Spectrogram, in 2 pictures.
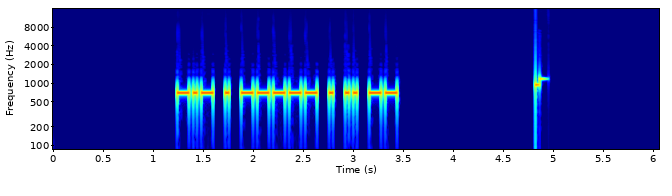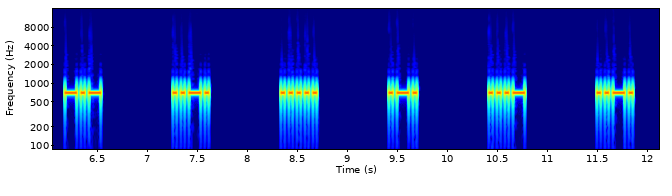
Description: Morse code, heard as a keyed tone, about 30 wpm, spaced as for 15 wpm, 700 Hz. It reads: KE0EIM KF5RVF
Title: USA Call Signs - 6 Characters - 6x Character Spacing - 30wpm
